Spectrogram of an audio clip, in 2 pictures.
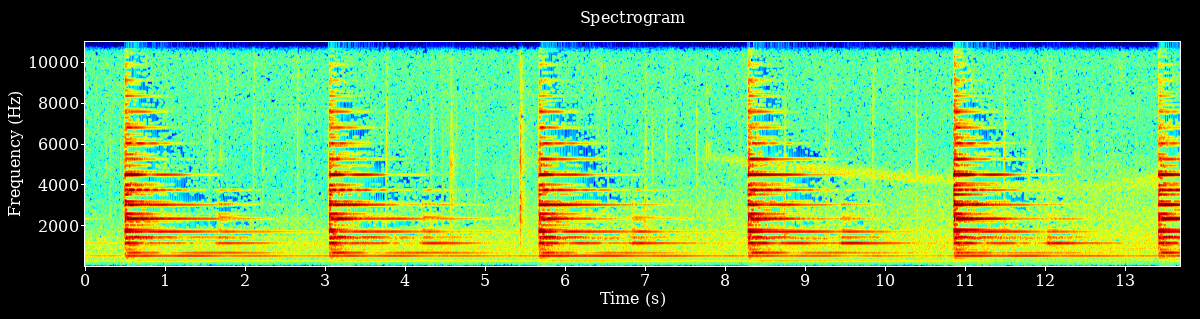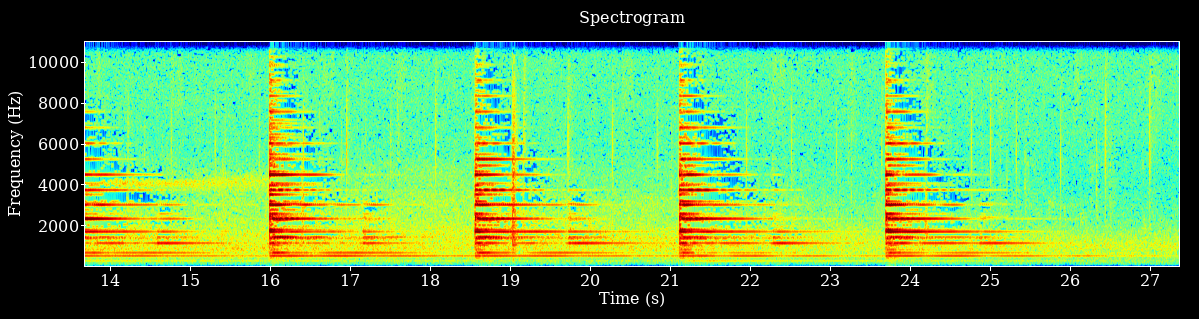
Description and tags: Church Clock Strikes 10
The church bell strikes 10 oclock
bell, bells, cathedral, church, church-bell, clock, ringing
